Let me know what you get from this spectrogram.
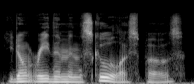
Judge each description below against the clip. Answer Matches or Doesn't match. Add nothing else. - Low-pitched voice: Matches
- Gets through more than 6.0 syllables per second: Matches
